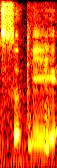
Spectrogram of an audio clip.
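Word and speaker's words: Sookie: talking about her name it's Suki as in cookie and so you know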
